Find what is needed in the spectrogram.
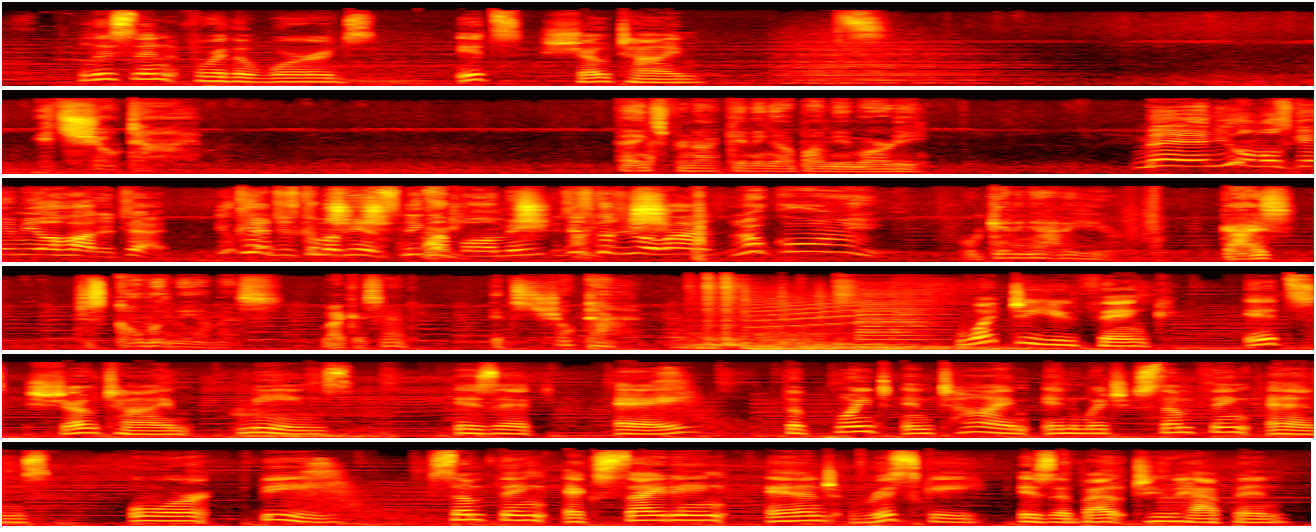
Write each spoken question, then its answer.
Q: What do you think "it's showtime" means?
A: The answer is B, something exciting and risky is about to happen.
